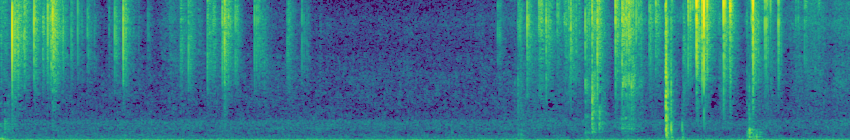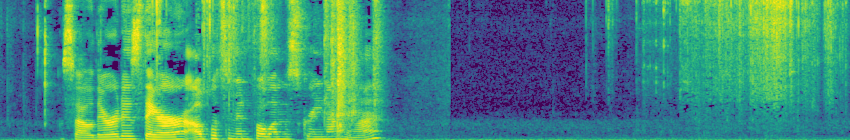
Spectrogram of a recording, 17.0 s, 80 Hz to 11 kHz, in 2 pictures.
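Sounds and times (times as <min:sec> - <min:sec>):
jewelry clicking and rustling: 0:00.0 - 0:03.0, 0:05.0 - 0:09.0, 0:09.9 - 0:12.4, 0:14.4 - 0:17.0
low electrical hum: 0:00.0 - 0:17.0.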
